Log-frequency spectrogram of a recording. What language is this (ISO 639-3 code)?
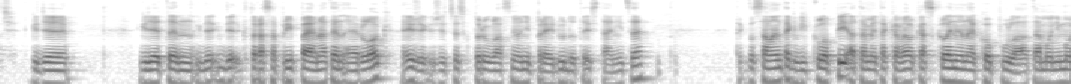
slk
